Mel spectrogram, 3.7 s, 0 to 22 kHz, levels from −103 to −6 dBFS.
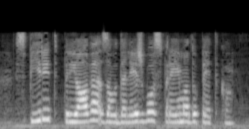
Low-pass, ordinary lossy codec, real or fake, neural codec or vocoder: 14.4 kHz; AAC, 24 kbps; real; none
